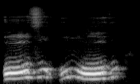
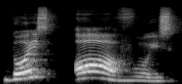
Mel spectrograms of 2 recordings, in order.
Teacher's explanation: no singular o timbre é fechado e no plural o timbre é aberto. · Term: metafonia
